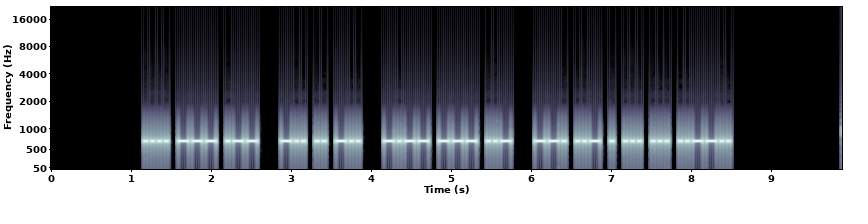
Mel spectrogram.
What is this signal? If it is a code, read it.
Morse code, heard as a keyed tone, about 28 wpm, 700 Hz. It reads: HOW DID YOU GUESS?
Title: Sentences from Top 1500 Words 28wpm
